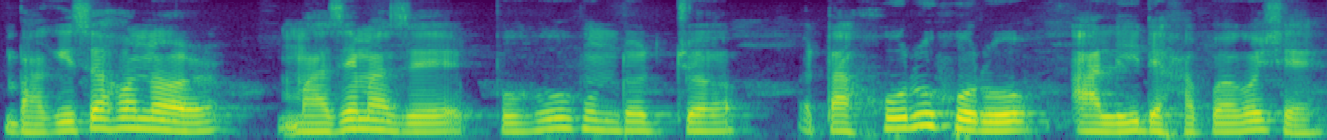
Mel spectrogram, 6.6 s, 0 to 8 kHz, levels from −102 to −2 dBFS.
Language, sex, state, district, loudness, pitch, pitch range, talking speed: Assamese, male, Assam, Kamrup Metropolitan, -16 LUFS, 140 Hz, 130-155 Hz, 110 wpm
